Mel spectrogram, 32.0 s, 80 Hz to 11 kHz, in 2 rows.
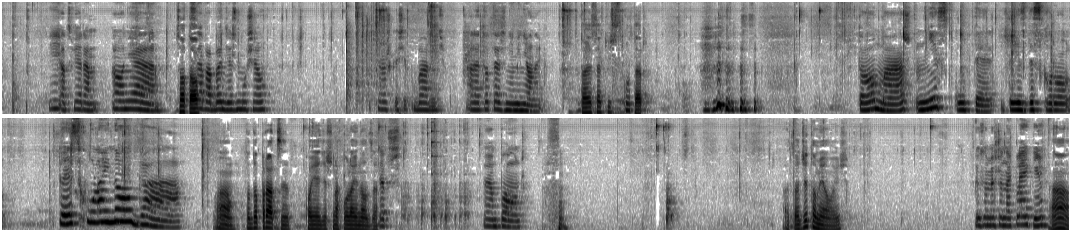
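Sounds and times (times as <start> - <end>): hands handling plastic pieces: 2.5 - 7.5, 11.8 - 16.0
hands handling plastic and paper: 12.1 - 16.1.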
